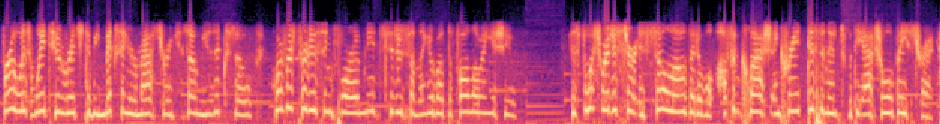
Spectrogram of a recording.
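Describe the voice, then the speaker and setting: A woman's voice: very high-pitched, steady tone, a little fast. A woman voicing a smug young boy savant who hosts a snarky scripted commentary rant. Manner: smug, snarky, self-assured. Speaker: commentary channel host. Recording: tinny phone-like sound, faint music.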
